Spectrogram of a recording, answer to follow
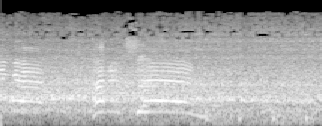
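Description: Football TV commentator calling a goal as the curled shot goes in, his voice ending about a second and a half in, over a steady wash of stadium crowd noise.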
